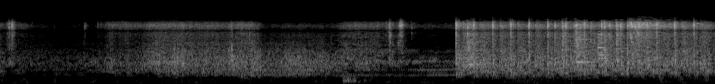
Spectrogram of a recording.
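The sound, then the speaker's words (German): A motorboat engine in a video game hums with a steady, rattling drone that suddenly swells louder about halfway through, buzzing on with a gritty, clattering texture. No one speaks. “Boot.”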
